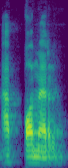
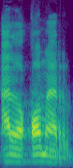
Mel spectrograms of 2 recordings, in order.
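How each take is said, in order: First: The l sound is replaced by another consonant. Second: The l sound is clearly heard before q. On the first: The speaker calls it wrong. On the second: The speaker calls it right. "Maka bunyinya al-qamar"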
